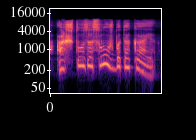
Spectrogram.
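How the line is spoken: Whispered. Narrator (Russian): прошептал Бенедикт

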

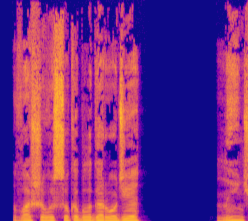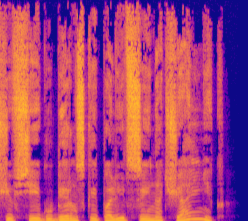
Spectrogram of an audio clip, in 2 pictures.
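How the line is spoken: Dejected voice. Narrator (Russian): Упавшим голосом закончил

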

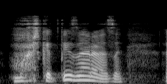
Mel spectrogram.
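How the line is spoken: Laughing. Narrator (Russian): рассмеялся Ив

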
